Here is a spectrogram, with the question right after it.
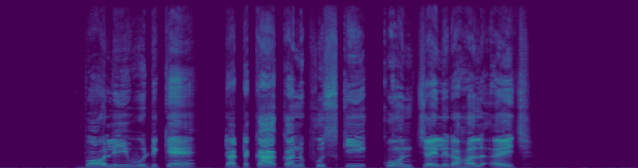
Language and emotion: Maithili, neutral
